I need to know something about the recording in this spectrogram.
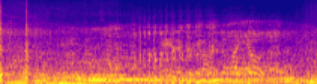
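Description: Car engine running close by at low revs, its pitch drifting up and down as it is blipped, with one sharp click about a third of a second in.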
